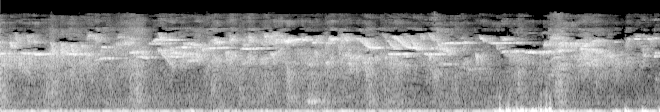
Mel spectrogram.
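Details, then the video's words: Several canaries singing together in a dense, continuous chorus of high chirps, trills and rapid twittering phrases, with a brief low thump near the five-second mark. "Canaries Singing | Canary Chirping sounds | Kanarienvogel Gesang"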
